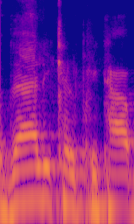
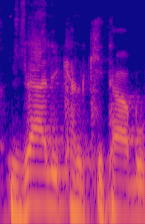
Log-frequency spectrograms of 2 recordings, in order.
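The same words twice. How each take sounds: First: The first word begins with a 'dh' sound. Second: The first word begins with a 'z' sound. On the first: The speaker calls it right. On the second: The speaker calls it wrong.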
